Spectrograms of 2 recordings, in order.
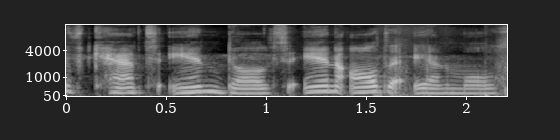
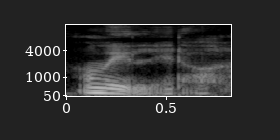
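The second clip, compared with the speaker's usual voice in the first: whisper; 3 semitones lower, 7 dB quieter, much faster than usual. Real, not acted. Secretive camera talk.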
